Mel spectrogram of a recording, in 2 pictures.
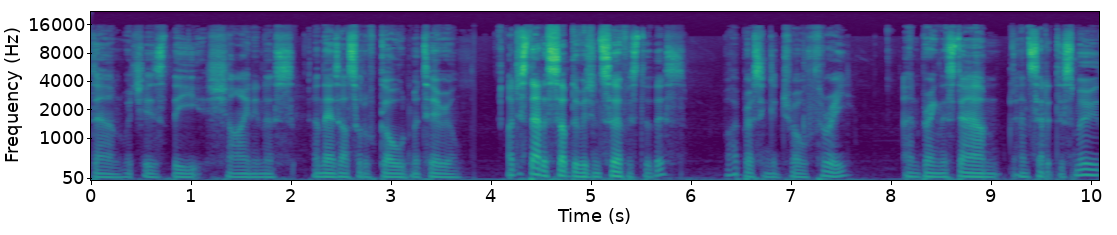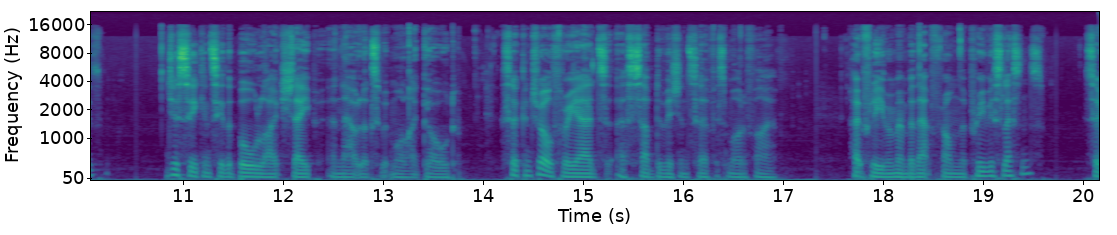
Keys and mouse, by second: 7.1 ctrl+3, 8.3 click, 15.1-15.9 drag, 16.5-16.9 drag.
